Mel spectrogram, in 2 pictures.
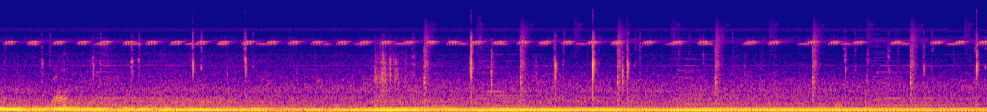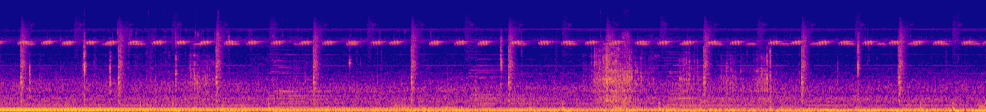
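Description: A cricket chirps steadily in evenly spaced chirps, while pruning shears give short sharp snips on juniper branches, over a low steady rumble.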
